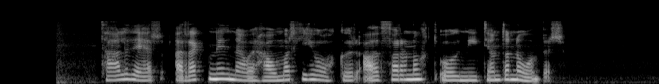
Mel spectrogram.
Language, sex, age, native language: Icelandic, female, 20-29, Icelandic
